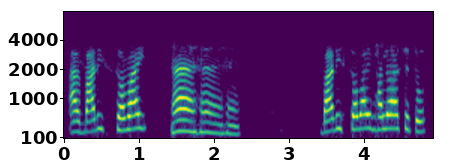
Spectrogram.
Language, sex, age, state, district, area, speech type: Bengali, female, 45-60, West Bengal, Purba Medinipur, rural, conversation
